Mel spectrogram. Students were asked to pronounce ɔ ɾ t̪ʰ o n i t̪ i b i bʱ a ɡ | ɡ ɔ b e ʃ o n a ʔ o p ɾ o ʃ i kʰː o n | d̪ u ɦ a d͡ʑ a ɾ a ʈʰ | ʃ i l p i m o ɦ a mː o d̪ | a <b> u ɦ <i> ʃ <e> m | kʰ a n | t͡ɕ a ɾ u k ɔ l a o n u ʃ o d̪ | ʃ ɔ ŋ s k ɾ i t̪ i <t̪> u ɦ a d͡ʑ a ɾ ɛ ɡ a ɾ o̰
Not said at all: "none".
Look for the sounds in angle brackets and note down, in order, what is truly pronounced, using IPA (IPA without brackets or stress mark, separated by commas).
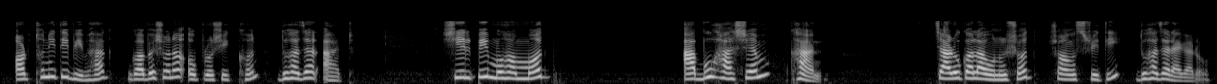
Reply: b, a, e, d̪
